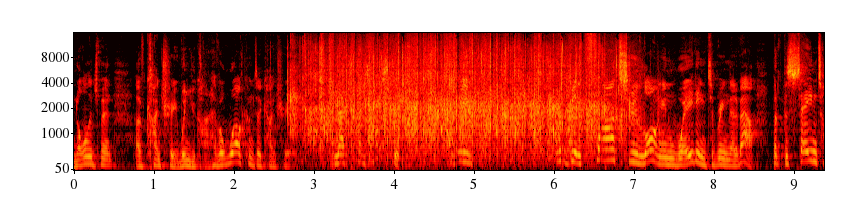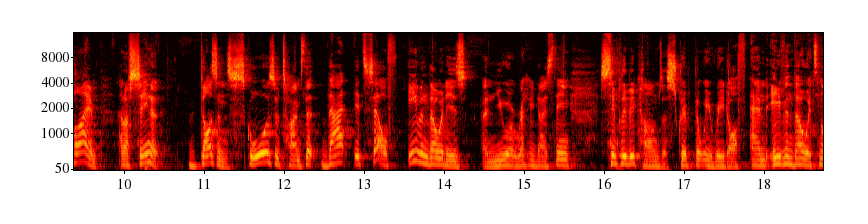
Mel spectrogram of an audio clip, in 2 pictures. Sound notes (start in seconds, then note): 5.5 applause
